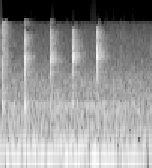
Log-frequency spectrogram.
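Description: About five short, sharp clicks, evenly spaced at roughly three a second, over faint room hum.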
